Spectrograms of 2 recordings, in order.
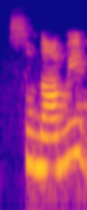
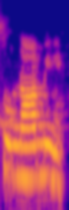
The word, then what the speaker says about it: tsunami: Then the next one, tsunami destroyed many houses. Children, here you see T is given in the beginning, but T will be silent. Okay, we read it as tsunami.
